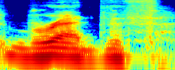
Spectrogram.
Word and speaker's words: breadth: Yeah, but the D is hard. It's breadth.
